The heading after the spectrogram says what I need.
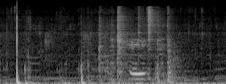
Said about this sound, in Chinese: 要加入洋葱，哇，奶油融化的好快哦，真的很快耶。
